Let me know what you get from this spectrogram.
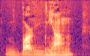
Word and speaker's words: Bourguignon: Bourguignon. – I used to call it Bourguignon Blanc, but I was counseled by a Frenchman that you pronounce the first G, apparently.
